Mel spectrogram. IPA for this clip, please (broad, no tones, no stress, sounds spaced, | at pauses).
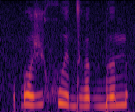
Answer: ɓ ɔ ʒ xʷ ɪ dʱ œ ɡ͡b ə n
